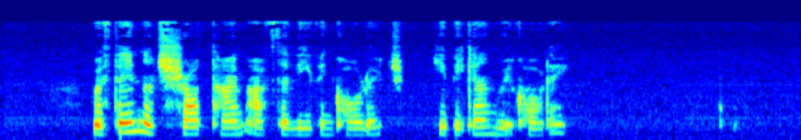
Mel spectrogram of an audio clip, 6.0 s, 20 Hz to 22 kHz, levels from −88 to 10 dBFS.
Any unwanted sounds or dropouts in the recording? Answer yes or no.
no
